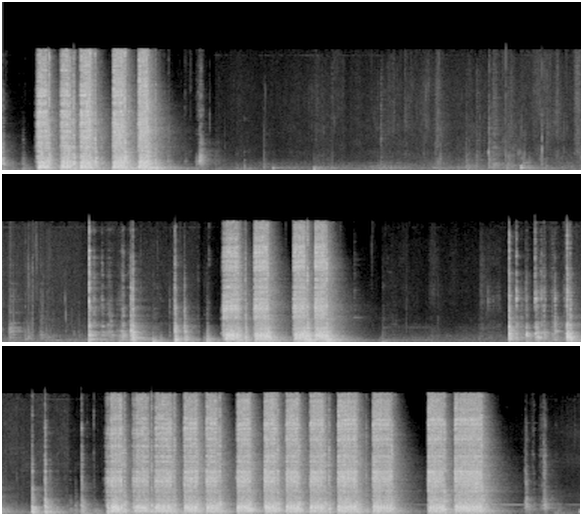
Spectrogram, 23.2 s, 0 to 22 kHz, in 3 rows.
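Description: A ratchet tightens the fuel tank strap bolts on a 1992-1996 Ford F-150, sounding as close, rapid clicking bursts of a few seconds each, separated by short pauses and quieter handling noises.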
